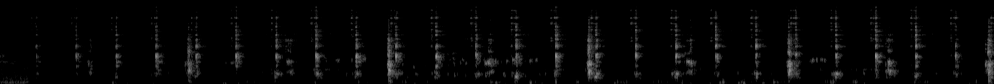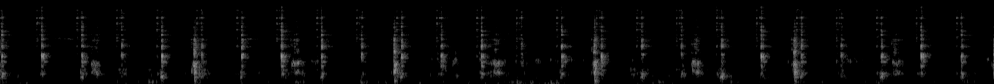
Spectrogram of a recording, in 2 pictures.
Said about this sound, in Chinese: 这也是就是钟表的声音带给我的。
